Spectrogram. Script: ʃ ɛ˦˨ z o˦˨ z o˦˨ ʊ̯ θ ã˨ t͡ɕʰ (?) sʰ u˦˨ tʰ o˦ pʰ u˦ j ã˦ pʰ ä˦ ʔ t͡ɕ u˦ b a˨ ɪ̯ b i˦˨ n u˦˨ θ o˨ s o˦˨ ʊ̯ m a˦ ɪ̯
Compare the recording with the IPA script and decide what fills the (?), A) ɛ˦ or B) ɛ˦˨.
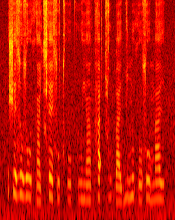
B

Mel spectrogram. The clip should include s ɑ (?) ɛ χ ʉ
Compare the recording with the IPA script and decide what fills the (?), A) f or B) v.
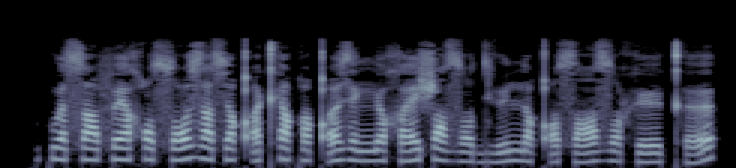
A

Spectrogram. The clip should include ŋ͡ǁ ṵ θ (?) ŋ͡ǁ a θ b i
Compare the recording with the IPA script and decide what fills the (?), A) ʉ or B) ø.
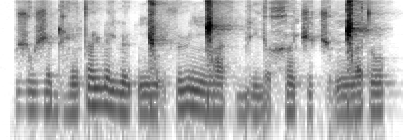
A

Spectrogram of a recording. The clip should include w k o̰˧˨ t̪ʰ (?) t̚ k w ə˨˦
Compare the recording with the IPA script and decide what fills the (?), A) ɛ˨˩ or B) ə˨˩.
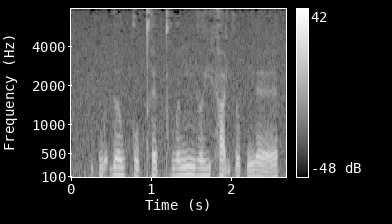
A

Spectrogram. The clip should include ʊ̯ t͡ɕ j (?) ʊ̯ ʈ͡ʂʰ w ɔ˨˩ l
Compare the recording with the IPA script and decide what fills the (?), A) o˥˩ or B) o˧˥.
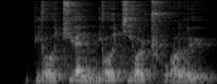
B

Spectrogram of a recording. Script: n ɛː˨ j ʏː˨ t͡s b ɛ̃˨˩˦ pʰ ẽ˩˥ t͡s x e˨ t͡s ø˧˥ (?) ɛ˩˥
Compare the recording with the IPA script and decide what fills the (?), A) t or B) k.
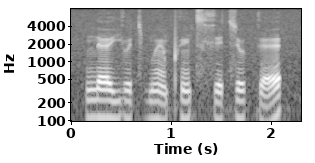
B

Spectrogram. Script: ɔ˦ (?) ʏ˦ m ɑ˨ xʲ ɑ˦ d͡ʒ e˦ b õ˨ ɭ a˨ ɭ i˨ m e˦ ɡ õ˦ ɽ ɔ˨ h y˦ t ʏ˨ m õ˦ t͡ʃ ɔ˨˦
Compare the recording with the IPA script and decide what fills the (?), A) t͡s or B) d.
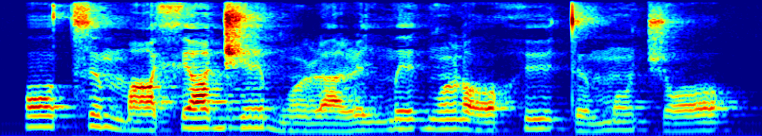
A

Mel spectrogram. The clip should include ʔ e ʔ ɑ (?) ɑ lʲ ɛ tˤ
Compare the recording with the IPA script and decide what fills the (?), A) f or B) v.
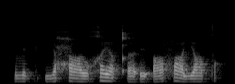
A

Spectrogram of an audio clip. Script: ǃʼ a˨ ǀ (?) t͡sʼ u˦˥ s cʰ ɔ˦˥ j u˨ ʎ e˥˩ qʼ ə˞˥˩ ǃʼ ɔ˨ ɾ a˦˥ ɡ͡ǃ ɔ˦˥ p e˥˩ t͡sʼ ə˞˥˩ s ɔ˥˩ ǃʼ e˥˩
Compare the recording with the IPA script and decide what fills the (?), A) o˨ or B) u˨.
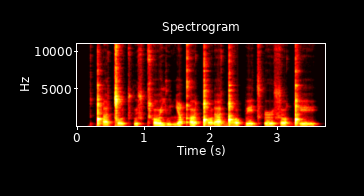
A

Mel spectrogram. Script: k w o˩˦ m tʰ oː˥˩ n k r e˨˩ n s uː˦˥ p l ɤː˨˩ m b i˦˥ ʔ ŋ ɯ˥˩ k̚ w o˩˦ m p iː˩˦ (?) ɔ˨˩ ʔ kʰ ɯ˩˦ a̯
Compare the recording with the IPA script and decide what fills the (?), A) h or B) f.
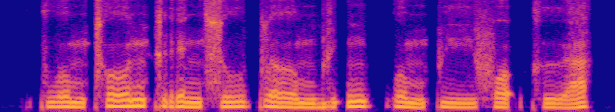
B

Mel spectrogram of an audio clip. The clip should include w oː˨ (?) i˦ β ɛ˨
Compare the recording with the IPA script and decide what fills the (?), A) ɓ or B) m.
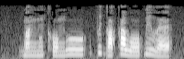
A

